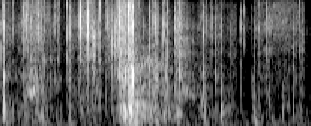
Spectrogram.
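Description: Foil trading-card pack wrapper crinkling as it is handled and a stack of cards is pulled out of it, with the loudest crackles about half a second to a second in.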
